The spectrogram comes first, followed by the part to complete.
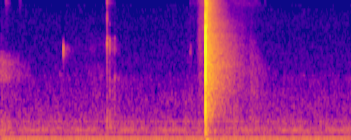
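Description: A single sharp impact, like a slap or knock, about two and a half seconds in, dying away quickly against a near-silent room with a couple of faint clicks.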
